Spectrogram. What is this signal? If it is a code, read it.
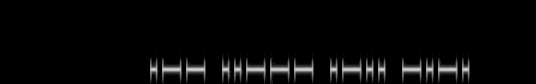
Morse code, heard as a keyed tone, about 20 wpm, 700 Hz. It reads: W2LC
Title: USA Call Signs - 4 Characters - Repeated 2x - 20wpm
